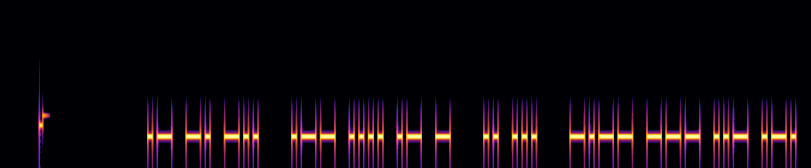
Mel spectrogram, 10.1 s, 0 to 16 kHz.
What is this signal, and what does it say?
Morse code, heard as a keyed tone, about 20 wpm, 700 Hz. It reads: AND WHAT IS YOUR
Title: Sentences from Top 900 Words 20wpm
